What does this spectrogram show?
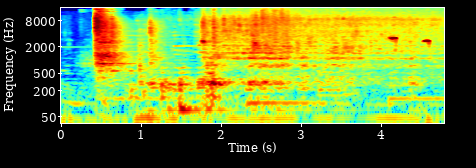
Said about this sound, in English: The sound of the flush unleashed a torrent of screams from the woman in the room as the water was sucked down the drain.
